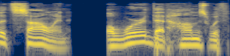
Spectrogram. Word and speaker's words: Samhain: They called it sin, a word that hums with mystery, pronounced so in like a whisper from the earth.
